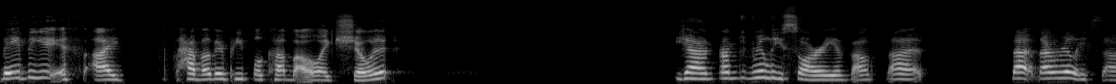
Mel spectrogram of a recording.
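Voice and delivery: talking through tears while weeping. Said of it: "I don't think you guys need to see me crying right now".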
